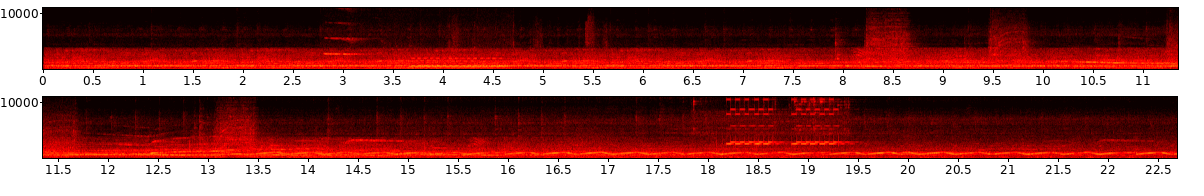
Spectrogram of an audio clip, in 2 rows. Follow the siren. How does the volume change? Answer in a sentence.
The loudness of the siren goes up.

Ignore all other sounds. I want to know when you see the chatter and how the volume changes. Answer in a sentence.
The chatter can be heard from 0.0 to 22.6 s, getting quieter.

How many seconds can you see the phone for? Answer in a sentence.
The phone can be heard for 5 seconds in total.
